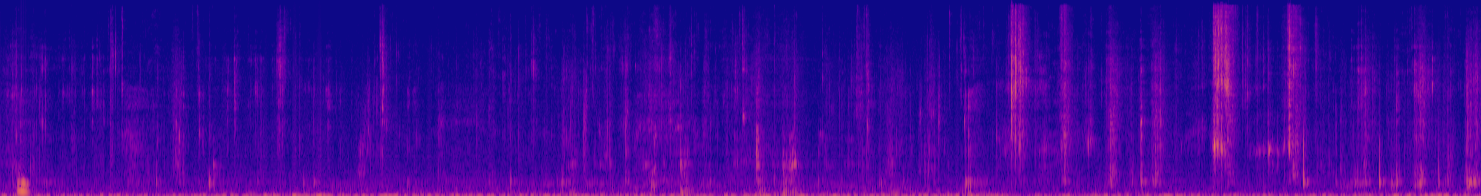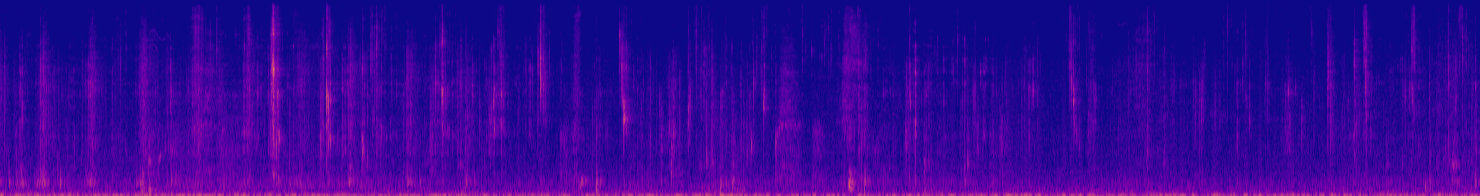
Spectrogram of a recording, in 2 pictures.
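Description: Close-up eating sounds of a person chewing rice and grilled fish by hand: steady wet chewing with frequent crisp crunches and mouth clicks, two sharper ones about ten and twelve seconds in.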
